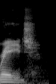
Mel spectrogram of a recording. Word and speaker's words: Rage: By the way, it's Rage. You pronounce his name Rage.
